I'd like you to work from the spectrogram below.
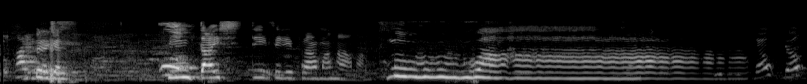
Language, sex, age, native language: Icelandic, male, 9, Icelandic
